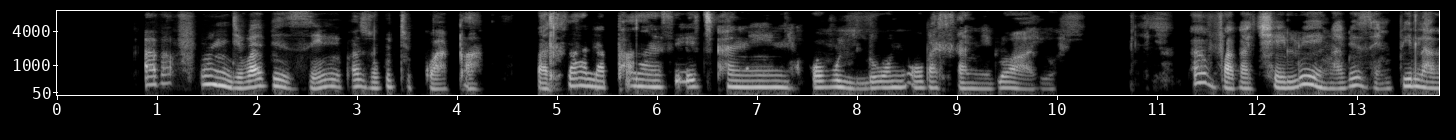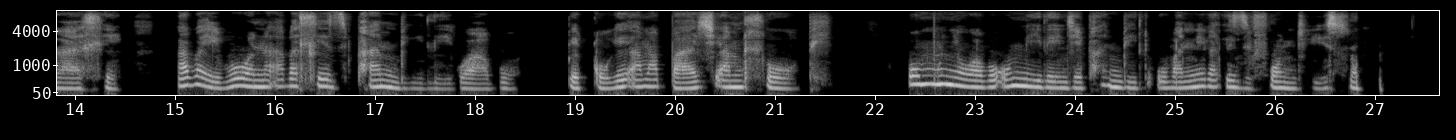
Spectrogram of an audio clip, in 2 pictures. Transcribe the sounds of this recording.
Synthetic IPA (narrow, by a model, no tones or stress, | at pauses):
aβafundʱiβaβizɛwɛβazoɣutʰiɡ̥ʱwaǃa | βaɬalapʰant͡sʼiet͡ʃʼaninioβujiloniɔβaɬaŋɛlwaːjɔ | βavaɣat͡ʃʼɛlwɛŋaβɛzempʼilaɣaɬɛ | aβajiβɔnaʔaβaɬezipʰambʱiliɣwaβɔ | βɛɡ͡ǃʱɔɣɛamab̥ʱat͡ʃʼiam̩ɬoːpʰi̥ | omuɲɛwaβɔʔumilɛnd͡ʒʱɛpʰambʱiliuβaniɣaʔizifundʱiːsɔ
